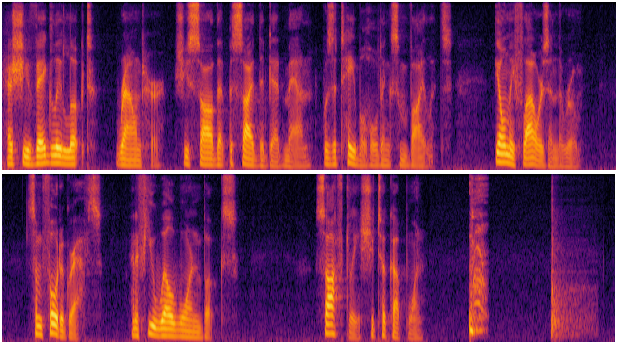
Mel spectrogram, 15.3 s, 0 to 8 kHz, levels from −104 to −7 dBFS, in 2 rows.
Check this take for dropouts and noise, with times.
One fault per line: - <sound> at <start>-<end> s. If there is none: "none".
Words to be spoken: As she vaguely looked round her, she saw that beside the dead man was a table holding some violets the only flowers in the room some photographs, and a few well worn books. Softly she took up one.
- cough at 13.5-13.8 s
- thud at 14.5-15.1 s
